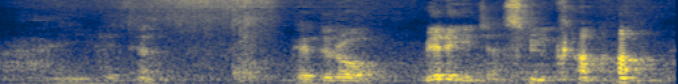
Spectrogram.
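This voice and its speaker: A man's voice: on the low side, normal speed, background noise. A man preaching a sermon as a pastor in a church. He asks the congregation rhetorical questions and breaks into sudden emphatic bursts. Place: church sanctuary. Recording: echoey church room.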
